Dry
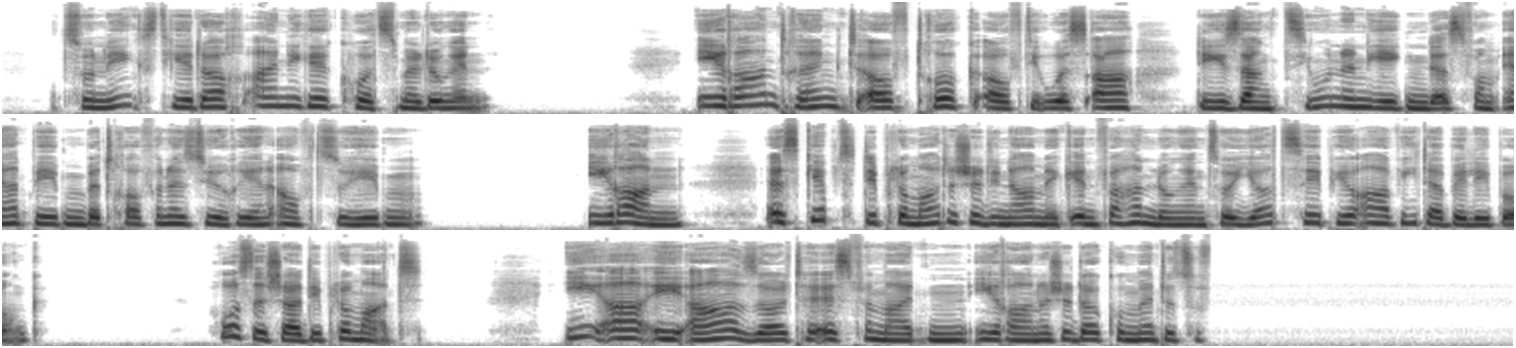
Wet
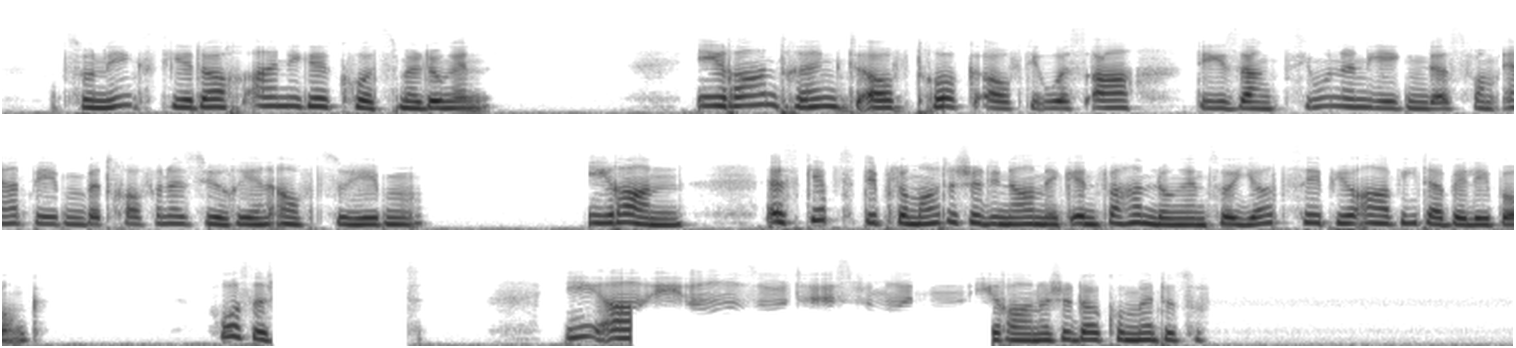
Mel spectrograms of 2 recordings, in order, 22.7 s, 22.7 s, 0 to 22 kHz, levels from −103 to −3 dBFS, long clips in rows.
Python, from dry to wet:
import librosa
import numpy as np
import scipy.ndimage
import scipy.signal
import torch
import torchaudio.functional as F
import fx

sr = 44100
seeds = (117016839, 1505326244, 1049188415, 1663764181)

y = fx.low_shelf(x, sr, hz=410.0, db=-11.5, at=(4.7, 8.59))
y = fx.steep_highpass(y, sr, hz=1800.0, slope=96, at=(18.25, 20.07))
y = fx.edit(y, sr, fx.silence(start_s=16.46, length_s=0.68), tone=tone)
y = scipy.signal.sosfilt(scipy.signal.cheby2(4, 80, 9800.0, 'lowpass', fs=sr, output='sos'), y)
y = fx.low_shelf(y, sr, hz=95.0, db=11.5)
